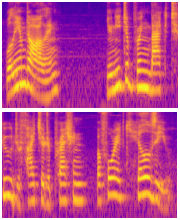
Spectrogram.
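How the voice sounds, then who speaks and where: A woman playing the gentle, motherly good side of a young man's mind, who speaks to him with affection and soothing words. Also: mid-range voice, normal speed, lightly acted. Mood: urging. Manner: soothing, affectionate, calls others darling.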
